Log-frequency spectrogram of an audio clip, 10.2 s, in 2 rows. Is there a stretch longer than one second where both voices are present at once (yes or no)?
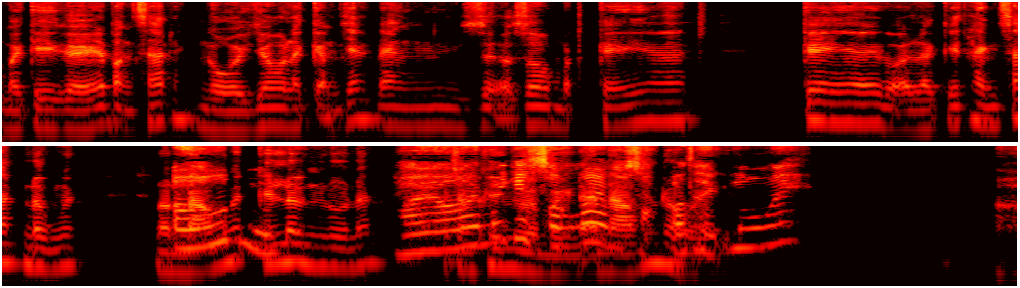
yes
